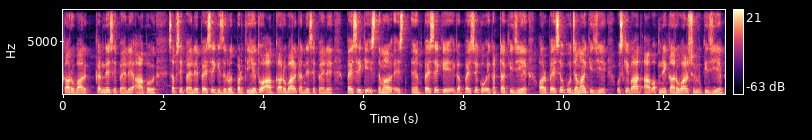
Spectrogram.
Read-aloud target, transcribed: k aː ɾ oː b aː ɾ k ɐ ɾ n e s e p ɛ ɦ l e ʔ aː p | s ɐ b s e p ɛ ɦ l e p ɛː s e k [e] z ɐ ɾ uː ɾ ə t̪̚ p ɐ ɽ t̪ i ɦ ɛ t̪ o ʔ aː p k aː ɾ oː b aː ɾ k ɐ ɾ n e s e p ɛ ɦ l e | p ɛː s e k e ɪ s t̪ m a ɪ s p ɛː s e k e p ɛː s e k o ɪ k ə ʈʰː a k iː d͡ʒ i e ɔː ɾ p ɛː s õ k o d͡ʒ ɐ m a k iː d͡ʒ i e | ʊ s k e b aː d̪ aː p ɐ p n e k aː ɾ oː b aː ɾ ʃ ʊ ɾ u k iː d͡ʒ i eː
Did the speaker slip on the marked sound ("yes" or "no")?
yes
